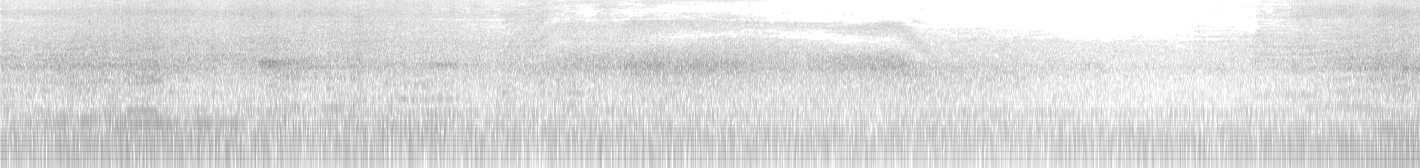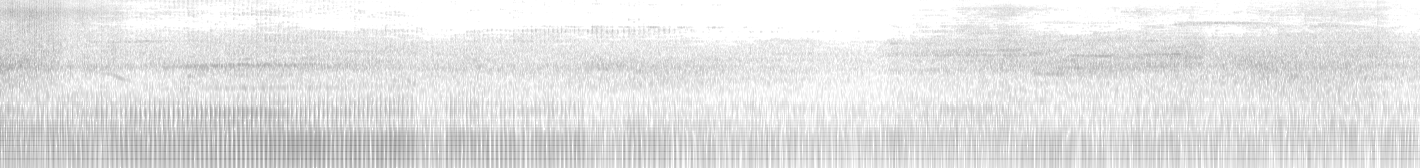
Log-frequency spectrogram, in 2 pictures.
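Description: Road traffic, cars and motorbikes going by: a steady low rumble that swells several times as vehicles pass, loudest a little past halfway.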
